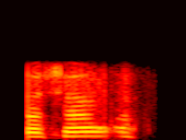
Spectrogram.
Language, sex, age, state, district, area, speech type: Dogri, male, 18-30, Jammu and Kashmir, Samba, rural, conversation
